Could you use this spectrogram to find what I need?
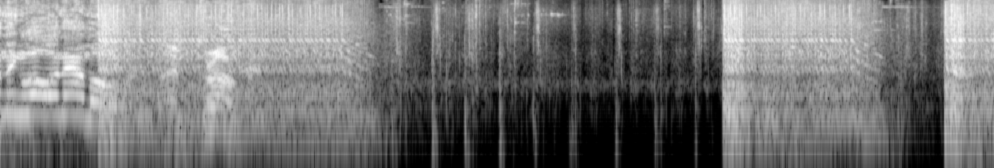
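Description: A heavy machine gun fires in long bursts.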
